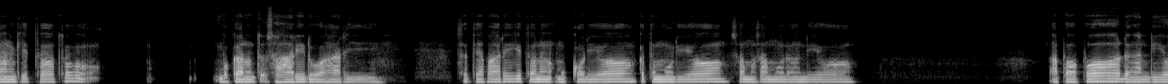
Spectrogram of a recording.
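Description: No technical faults can be heard anywhere in the recording.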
